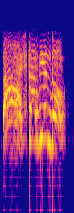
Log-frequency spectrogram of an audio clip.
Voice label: on fire, mood med, speech; War Thunder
